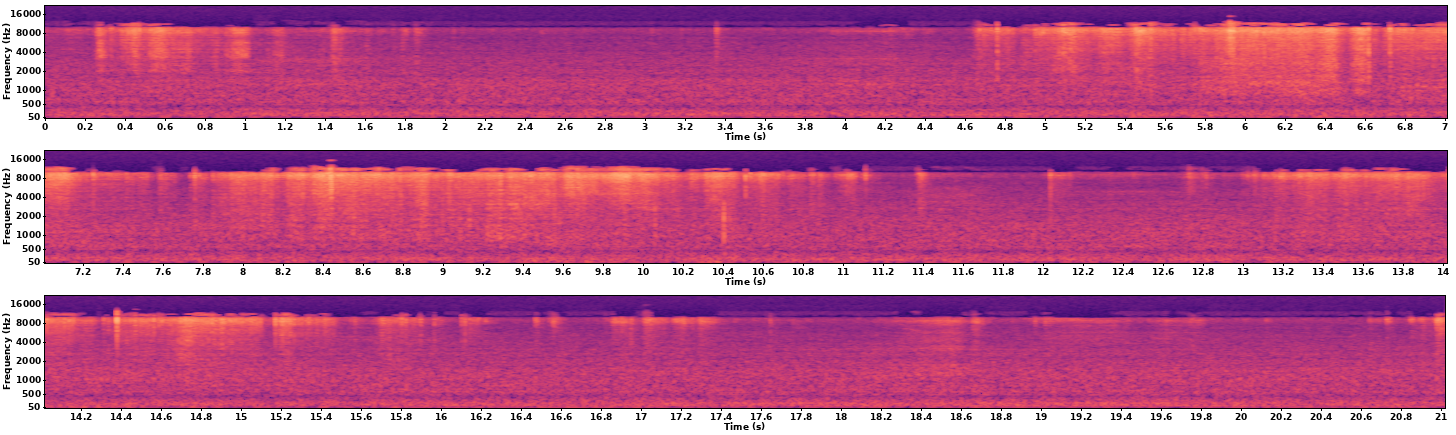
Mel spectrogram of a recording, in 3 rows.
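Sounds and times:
steady low hum: 0:00.0 - 0:21.0
paper rustling and crinkling: 0:00.2 - 0:01.1, 0:04.7 - 0:11.1, 0:13.1 - 0:15.9.

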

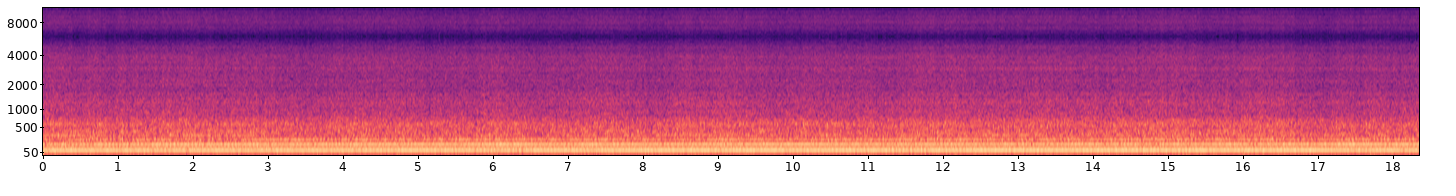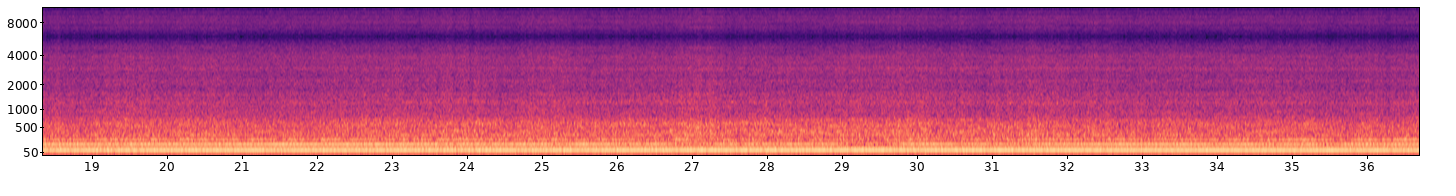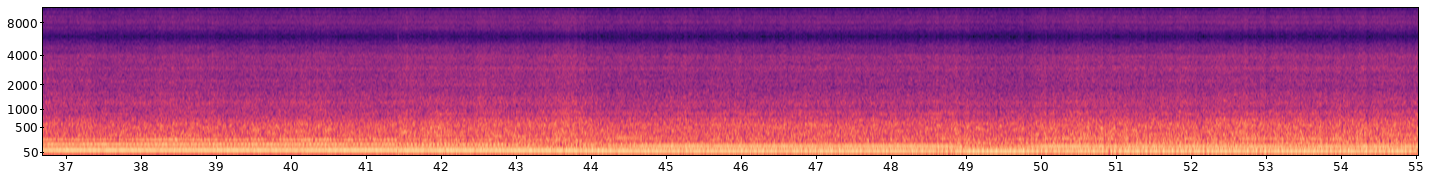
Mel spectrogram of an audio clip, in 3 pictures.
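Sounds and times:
airplane engine hum in cabin: 0:00.0 - 0:55.0.

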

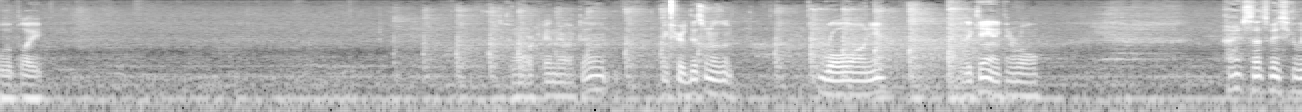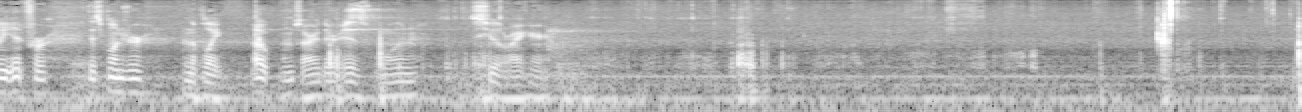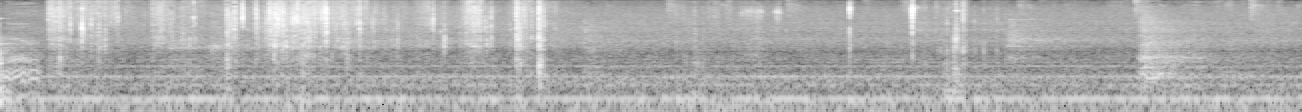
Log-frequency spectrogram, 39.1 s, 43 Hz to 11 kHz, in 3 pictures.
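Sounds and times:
steady low hum: 0:00.0 - 0:39.0
metal parts clicking and knocking: 0:24.4 - 0:25.8, 0:35.1 - 0:36.1
rustling: 0:26.5 - 0:31.6.

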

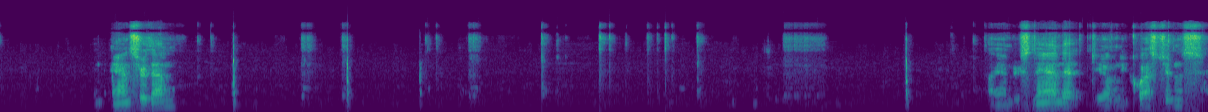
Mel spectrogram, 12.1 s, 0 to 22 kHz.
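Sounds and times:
mouse clicks: 0:04.2 - 0:04.5, 0:05.4 - 0:07.1
keyboard keystrokes: 0:05.4 - 0:07.1.

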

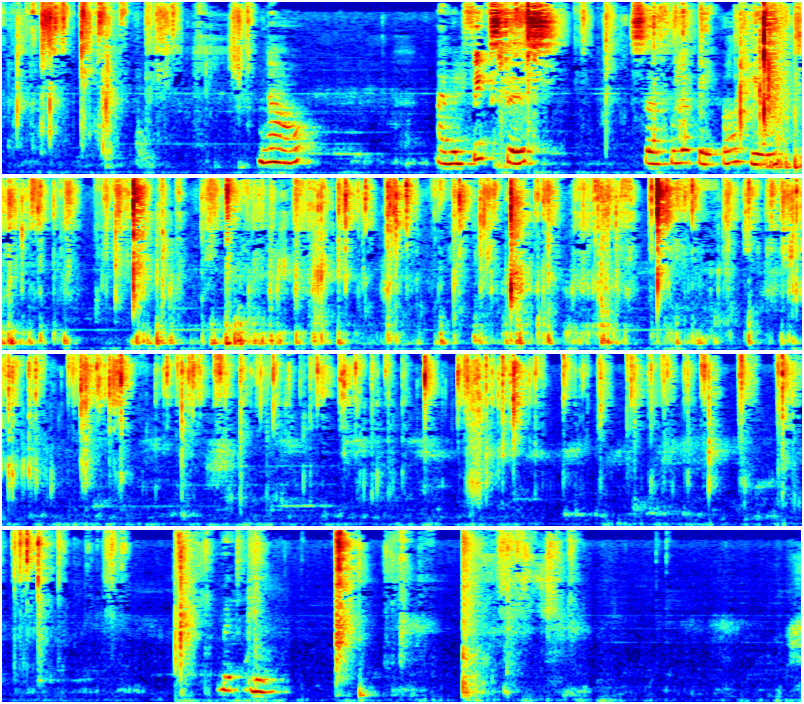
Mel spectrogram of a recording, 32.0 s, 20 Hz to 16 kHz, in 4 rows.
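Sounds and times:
crumpled paper crinkling: 0:00.0 - 0:02.6, 0:04.9 - 0:25.2.

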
